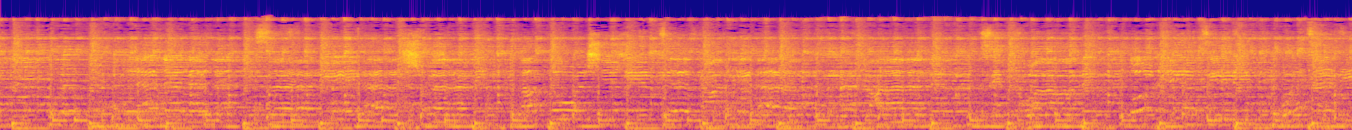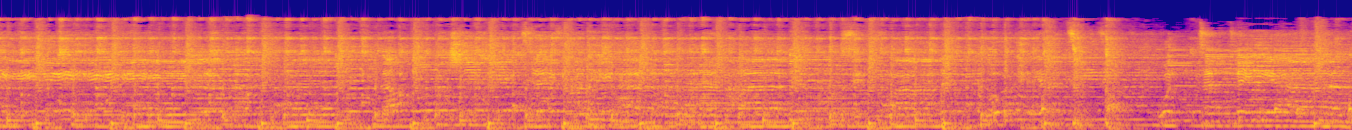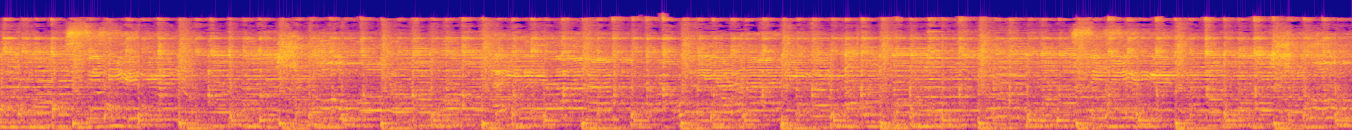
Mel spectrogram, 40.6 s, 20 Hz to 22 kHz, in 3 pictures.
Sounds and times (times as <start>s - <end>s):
Music: 0.0s - 40.5s.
